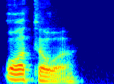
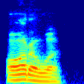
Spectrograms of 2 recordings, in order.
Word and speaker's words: Ottawa: Os canadenses, porém, eles não pronunciam o T de certas palavras. Fica meio que um D meio mastigado, meio dentro da boca, assim, né? Ottawa, Ottawa, Ottawa.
